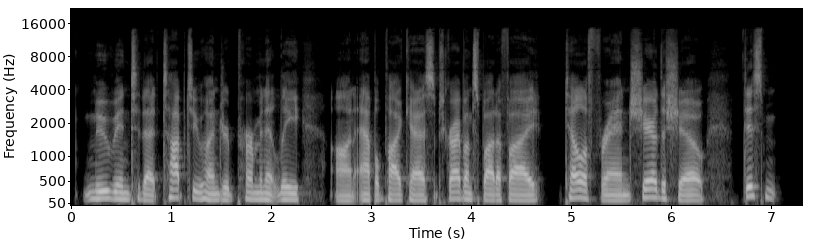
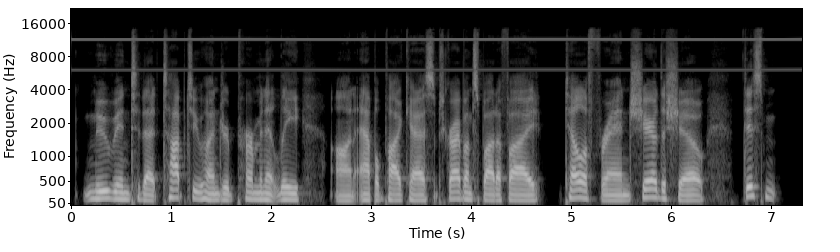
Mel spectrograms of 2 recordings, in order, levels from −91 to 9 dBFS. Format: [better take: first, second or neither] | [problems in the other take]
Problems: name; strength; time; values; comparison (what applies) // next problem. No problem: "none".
first | high-pitched whine; noticeable; throughout; 11.5 kHz, 20 dB below the speech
